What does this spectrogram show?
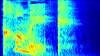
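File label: "comic", British English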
